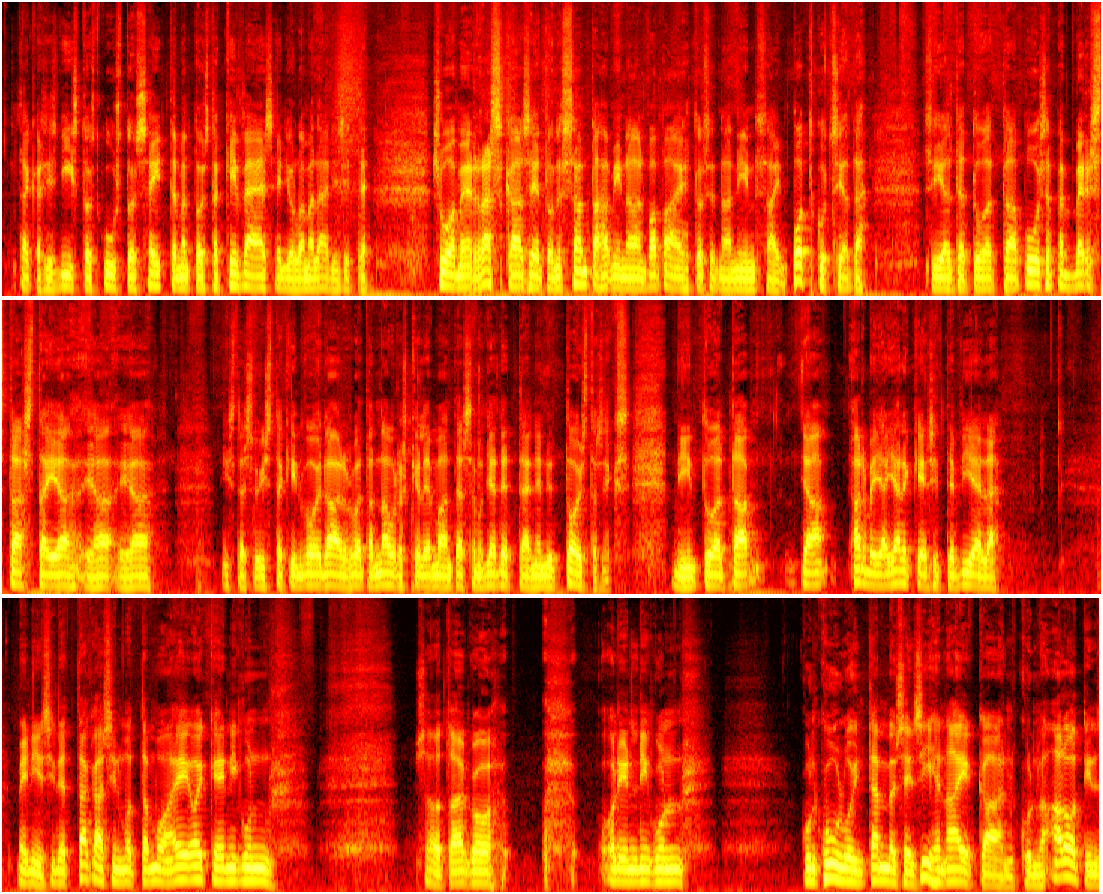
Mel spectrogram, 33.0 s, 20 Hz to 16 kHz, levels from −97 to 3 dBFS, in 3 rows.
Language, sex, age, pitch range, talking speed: Finnish, male, 60-79, 90-115 Hz, 115 wpm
